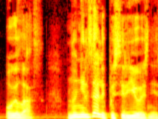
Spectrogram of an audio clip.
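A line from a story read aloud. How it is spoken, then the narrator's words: Plain. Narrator (Russian): сказала Аравис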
